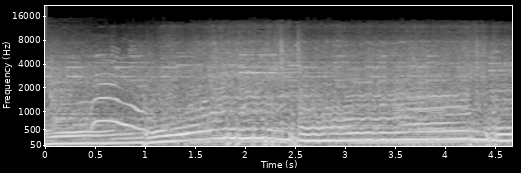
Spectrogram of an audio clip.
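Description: Yamaha Viper snowmobile's 1049 cc three-cylinder four-stroke engine, swapped into a Yamaha YXZ 1000R side-by-side, heard from inside the open cab under hard acceleration. The engine pitch climbs, then falls sharply about a second in and again a little past halfway, as it shifts up through the gears. A short high whine rises and falls about half a second in.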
